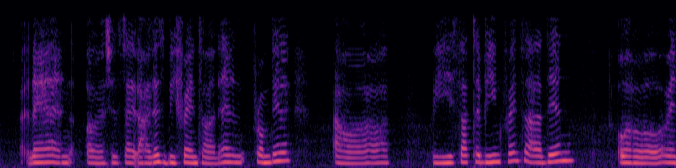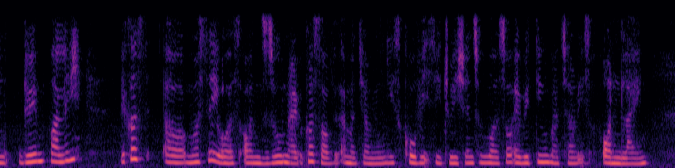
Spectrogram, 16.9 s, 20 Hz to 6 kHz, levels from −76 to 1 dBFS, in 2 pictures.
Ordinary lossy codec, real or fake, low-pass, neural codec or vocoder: none; fake; 5.4 kHz; codec, 16 kHz in and 24 kHz out, 0.6 kbps, FocalCodec, streaming, 2048 codes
